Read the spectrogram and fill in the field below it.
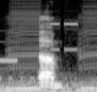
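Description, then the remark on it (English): A phone buzzes once, a short, loud, raspy electronic burst, then a brief thin tone, with a steady low hum underneath. “I'm getting a buzz here. Your phone sounds weird.”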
